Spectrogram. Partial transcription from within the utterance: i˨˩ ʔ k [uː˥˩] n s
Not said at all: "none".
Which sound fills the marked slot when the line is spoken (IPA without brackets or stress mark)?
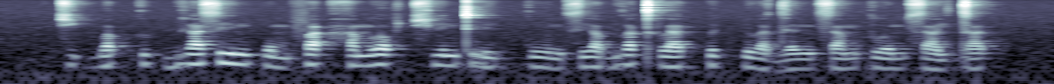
uː˨˩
